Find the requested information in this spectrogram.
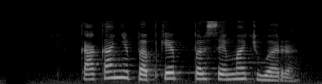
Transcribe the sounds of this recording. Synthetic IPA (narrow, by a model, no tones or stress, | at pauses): kakaɲəb̥ä̤p̚kepərsemad̥ʒ̥uaɾa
